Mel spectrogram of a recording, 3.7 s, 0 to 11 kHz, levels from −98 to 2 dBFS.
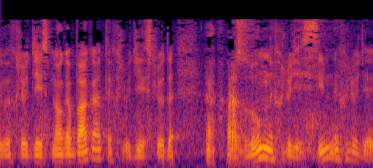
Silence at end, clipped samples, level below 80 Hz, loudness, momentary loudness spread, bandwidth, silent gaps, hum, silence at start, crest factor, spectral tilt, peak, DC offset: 0 s; under 0.1%; -60 dBFS; -26 LUFS; 9 LU; 8 kHz; none; none; 0 s; 24 dB; -4 dB/octave; -2 dBFS; under 0.1%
